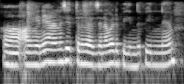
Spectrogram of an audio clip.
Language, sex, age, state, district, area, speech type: Malayalam, female, 18-30, Kerala, Thrissur, rural, spontaneous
